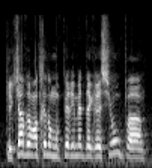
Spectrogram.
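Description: A young man giving casual gameplay commentary, chatting to viewers and bursting into angry shouts when he loses. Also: high-pitched, very fast. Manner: excitable, bursts into rage shouts. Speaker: gaming YouTuber.

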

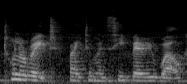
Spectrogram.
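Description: In a hotel room, a beauty vlogger in her thirties who isn't a native English speaker gives a casual, earnest skincare review to a camera held at arm's length, restarting often. Her voice is fairly low, fairly quick, and fairly bright. The room echoes, with a faint hum behind her.

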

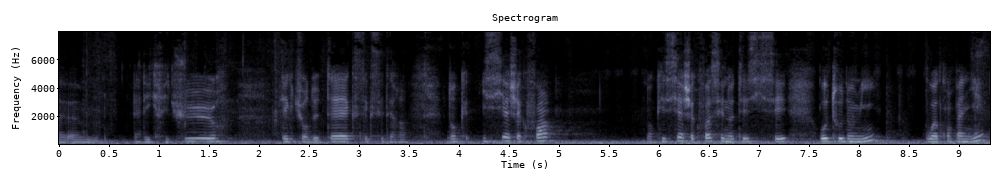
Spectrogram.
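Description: With some background noise behind her, a mid-range voice belongs to a woman in her thirties who home-schools her kids. She narrates a casual vlog from home, talking and explaining while she teaches them.

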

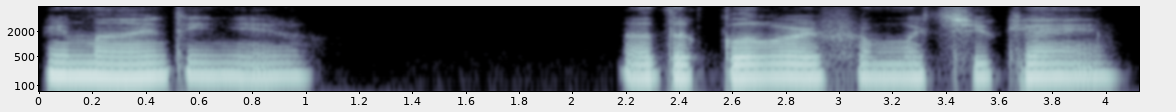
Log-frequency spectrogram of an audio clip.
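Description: A woman in her sixties plays a seance medium in trance, speaking solemnly in a very level pitch with long pauses between short phrases. She is recorded dry and close on a headset with no echo, in a small, dim indoor room.

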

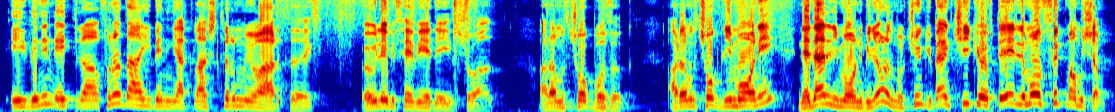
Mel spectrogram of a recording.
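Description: Squealing excitable young male gamer. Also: a little high, normal speed. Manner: playful, squealing, giggly, talks to viewers. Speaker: gaming YouTuber. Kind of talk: excited gameplay commentary.

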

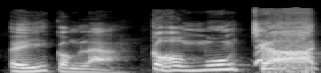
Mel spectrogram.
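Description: A woman's voice: medium pitch, big pitch swings, slow, creaky, exaggerated voice. A woman playing a fed-up wife who defiantly rebels against her husband in a stage comedy sketch. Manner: defiant, dramatic.

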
